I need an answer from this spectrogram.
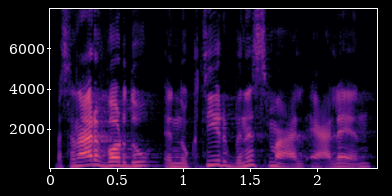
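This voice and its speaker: A man with an Egyptian Arabic accent delivers a sermon in a rapid, bright and forceful voice, set a little high for a man. He keeps asking the congregation questions and answering them himself, jumping from loud emphatic bursts to low, hushed asides. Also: animated. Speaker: preacher.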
